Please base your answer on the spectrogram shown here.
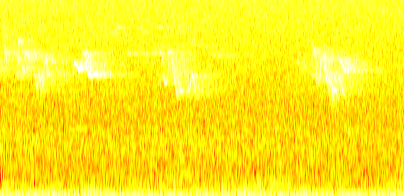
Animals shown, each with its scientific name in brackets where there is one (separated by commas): Black-throated Green Warbler (Setophaga virens), Blue-headed Vireo (Vireo solitarius)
